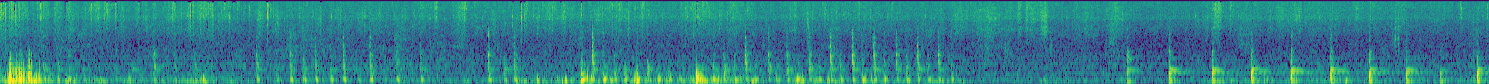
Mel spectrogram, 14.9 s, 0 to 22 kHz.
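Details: BMW X3: hollow clunks in bursts then about two knocks a second from the front suspension over bumps at low speed while rocking; stabilizer links suspected, not confirmed.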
